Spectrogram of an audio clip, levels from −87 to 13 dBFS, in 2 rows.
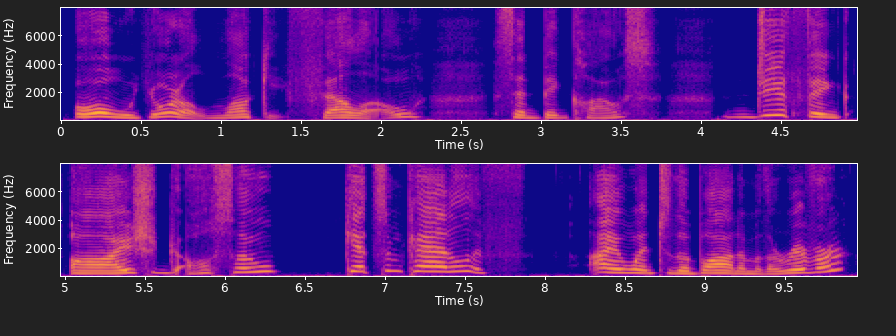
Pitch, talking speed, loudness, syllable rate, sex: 240 Hz, 155 wpm, -18 LUFS, 4.1 syllables/s, female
